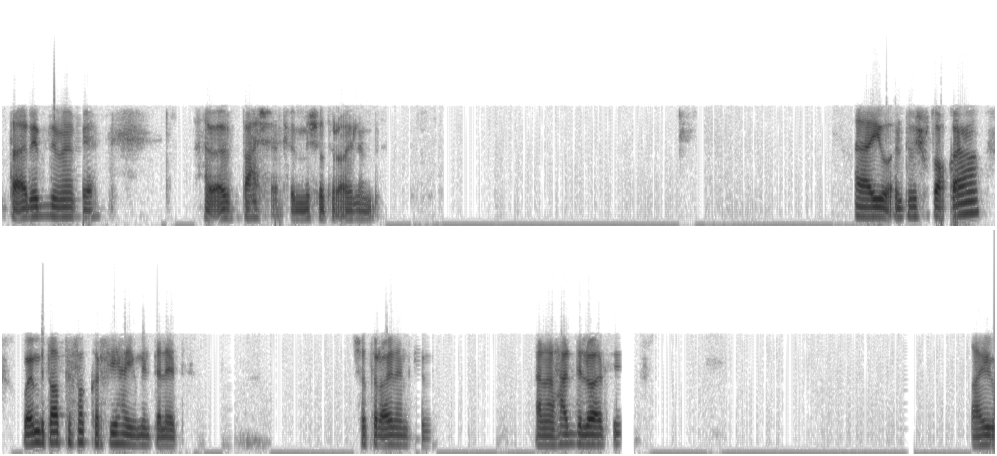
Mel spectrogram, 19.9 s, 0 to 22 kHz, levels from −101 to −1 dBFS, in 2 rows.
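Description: Packet loss with pitch repetition at 0.76, 2.66, 9.4, 12.2, 14.08, 16.08 and 18.96 s: the receiver fills lost packets by repeating the last pitch period, giving brief held, buzzy stretches over the G.711 telephone band, while the longer 180 ms loss at 16.08 s fades into silence before the speech returns.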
